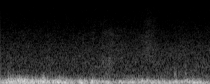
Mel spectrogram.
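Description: Wind buffeting the microphone: an uneven low rumble with no clear pitch, fairly loud.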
